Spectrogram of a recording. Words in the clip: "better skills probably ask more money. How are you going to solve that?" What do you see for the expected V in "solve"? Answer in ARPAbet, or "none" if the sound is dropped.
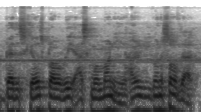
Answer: V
